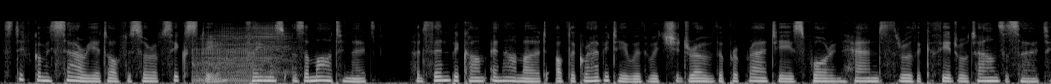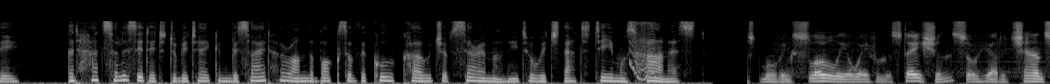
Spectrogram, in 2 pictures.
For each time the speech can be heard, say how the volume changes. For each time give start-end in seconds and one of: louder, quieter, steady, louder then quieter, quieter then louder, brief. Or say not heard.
0.1-20.9 steady.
